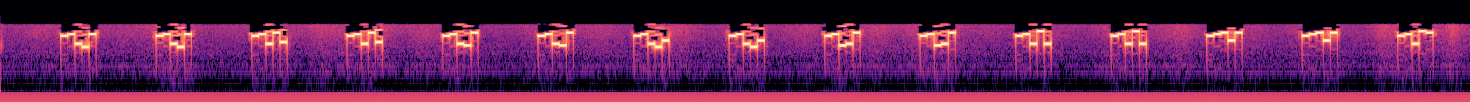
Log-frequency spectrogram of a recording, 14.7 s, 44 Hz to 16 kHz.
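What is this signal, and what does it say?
Five-tone selective call (ZVEI), heard as quick runs of five tones, tones of about 70 ms. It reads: 89319 89319 89304 89304 89320 89320 89315 89315 89230 89230 89333 89333 89050 89050 89330
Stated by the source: ZVEI five-tone selective call 89110 received by SDR.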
